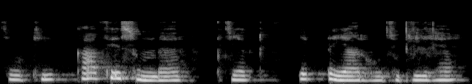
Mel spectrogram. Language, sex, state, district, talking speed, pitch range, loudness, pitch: Hindi, female, Bihar, Jamui, 125 wpm, 195-230 Hz, -17 LUFS, 205 Hz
